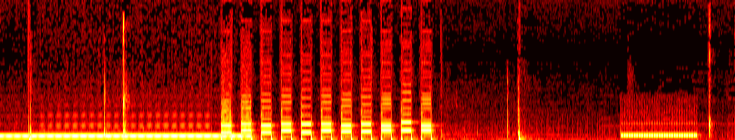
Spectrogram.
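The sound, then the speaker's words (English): A telephone call attempt: a steady dial tone for about two seconds, then a quick run of about a dozen keypad dialing tones, a pause with faint clicks, and one short loud tone burst. “We were genuinely and sincerely trying to call Graham. I think the dial over here was the wrong way. Let me try it again.”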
